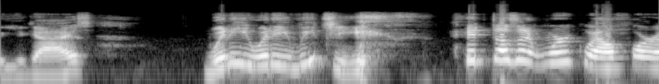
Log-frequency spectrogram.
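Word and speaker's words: veni, vidi, vici: if you're like oh vinny vinnie vichy but if you say it in the actual latin the way it's pronounced the v is a w you guys winnie witty ouija it doesn't work well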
